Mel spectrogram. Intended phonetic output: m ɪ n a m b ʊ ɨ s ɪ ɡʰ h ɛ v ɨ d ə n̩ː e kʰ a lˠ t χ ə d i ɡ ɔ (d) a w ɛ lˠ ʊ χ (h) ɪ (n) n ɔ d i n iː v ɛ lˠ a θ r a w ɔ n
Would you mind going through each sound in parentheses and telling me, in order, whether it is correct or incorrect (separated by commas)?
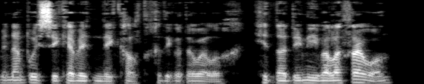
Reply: correct, correct, incorrect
